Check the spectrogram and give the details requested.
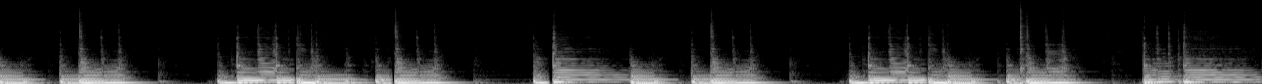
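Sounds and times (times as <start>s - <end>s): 
acoustic bass: 0.0s - 12.6s.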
